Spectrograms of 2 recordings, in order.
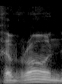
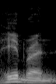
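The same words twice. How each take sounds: First: The name is said with a Hebrew pronunciation. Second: The name is said with an English pronunciation. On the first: "in our occupiers' uh, vernacular" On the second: "in English"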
